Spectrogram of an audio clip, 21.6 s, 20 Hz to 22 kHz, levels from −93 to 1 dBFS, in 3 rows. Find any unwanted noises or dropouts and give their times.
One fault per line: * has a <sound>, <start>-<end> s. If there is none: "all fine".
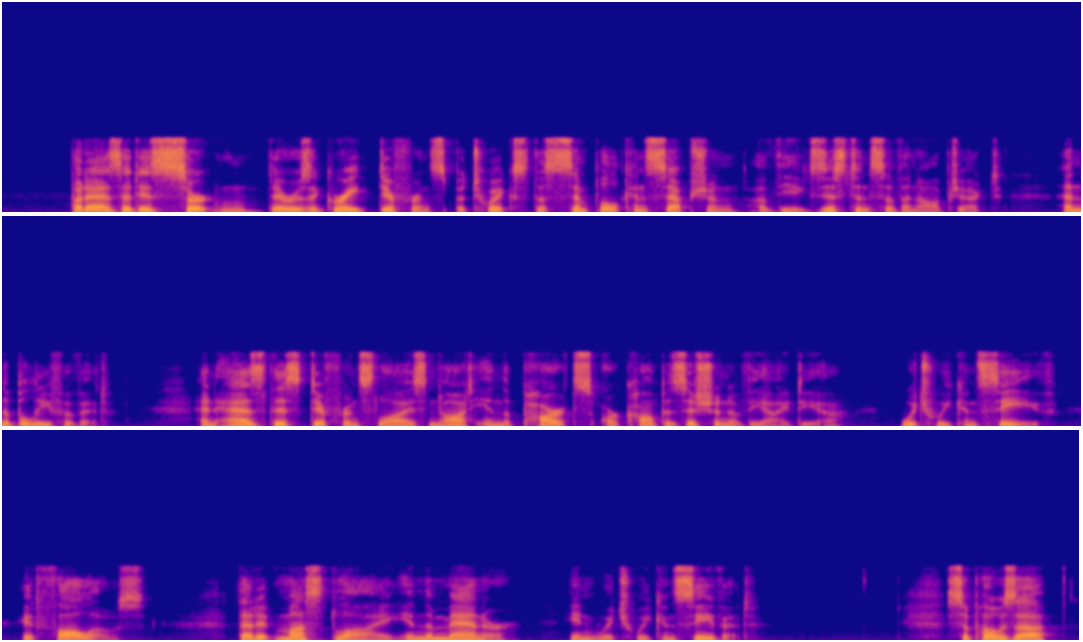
all fine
